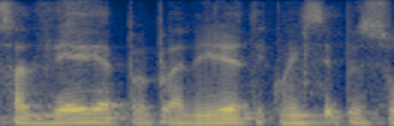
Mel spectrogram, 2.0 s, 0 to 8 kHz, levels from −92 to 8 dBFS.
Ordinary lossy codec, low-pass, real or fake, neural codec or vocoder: none; none; fake; codec, 16 kHz, 2 kbps, X-Codec, HuBERT features, trained on general audio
